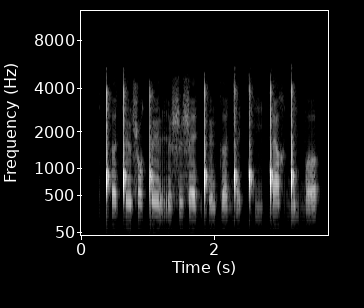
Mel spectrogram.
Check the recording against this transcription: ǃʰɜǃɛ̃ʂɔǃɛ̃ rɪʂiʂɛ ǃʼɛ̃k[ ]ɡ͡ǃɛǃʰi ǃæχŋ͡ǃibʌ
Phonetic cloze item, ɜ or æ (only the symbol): ɜ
